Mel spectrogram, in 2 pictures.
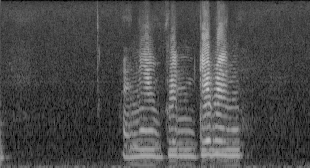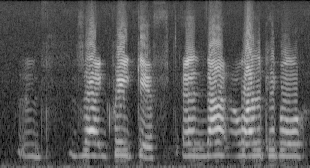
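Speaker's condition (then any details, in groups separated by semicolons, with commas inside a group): Cerebral palsy, mild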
